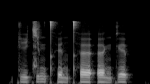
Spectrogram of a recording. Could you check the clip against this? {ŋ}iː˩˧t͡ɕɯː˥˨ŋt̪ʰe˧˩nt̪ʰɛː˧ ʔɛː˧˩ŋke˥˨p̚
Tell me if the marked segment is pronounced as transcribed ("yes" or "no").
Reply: no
